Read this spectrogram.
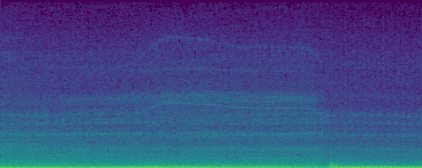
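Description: A truck's diesel engine rumbles steadily and shifts pitch as it changes gear.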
